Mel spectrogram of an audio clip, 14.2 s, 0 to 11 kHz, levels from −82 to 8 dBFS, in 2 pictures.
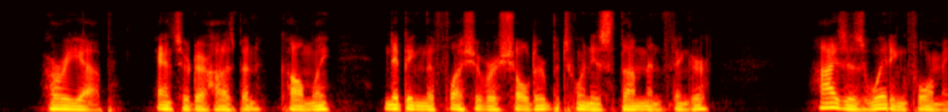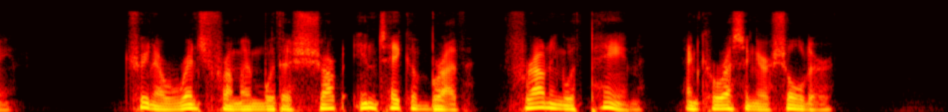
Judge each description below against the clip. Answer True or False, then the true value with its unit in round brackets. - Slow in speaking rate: False (160 wpm)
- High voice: False (95 Hz)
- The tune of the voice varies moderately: True (3.6 semitones)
